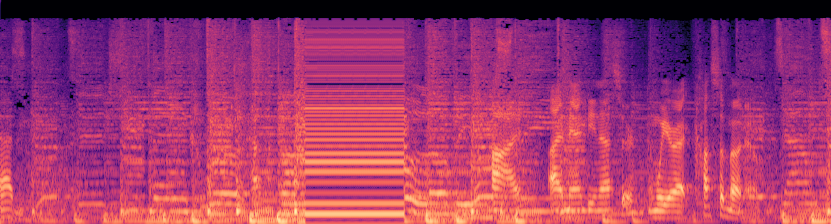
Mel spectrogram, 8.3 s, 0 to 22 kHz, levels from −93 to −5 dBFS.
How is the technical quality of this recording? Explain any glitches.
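The recording has one clear glitch, a system hang loop from 3.05 to 4.04 s. The machine stalled while the audio hardware kept replaying the same 5.33 ms slice of its ring buffer, which fits a 256-sample buffer. Repeated at about 188 Hz, that slice becomes a steady, pitched buzz rather than silence or a rhythmic stutter, which sets it apart from a dropout. About a second of real audio is lost.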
